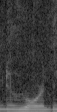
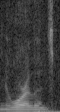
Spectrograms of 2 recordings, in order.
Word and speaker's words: New Orleans: And no, you're not supposed to say New Orleans. You're supposed to say New Orleans, but it rhymes with queen.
